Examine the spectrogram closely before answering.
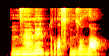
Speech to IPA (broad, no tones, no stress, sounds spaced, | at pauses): n z ɐ̃ l ø l b r ʌ sˤ n z y ðˤ ə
